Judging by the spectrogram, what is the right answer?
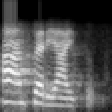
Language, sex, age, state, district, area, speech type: Kannada, female, 18-30, Karnataka, Davanagere, rural, conversation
